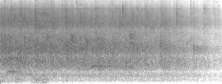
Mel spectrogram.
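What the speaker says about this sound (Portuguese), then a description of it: "Aplauda mais forte ao Senhor." Strong applause from a church congregation during a worship service, a dense wash of clapping that starts loud and gradually fades over a few seconds, with no voices over it.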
